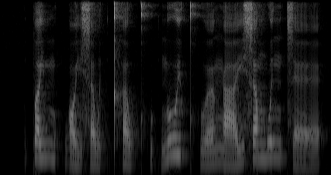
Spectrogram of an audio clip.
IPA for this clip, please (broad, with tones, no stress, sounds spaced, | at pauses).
p ɐ˧ j m ʊ˨ k̚ ɔː˨˩ j s ɐ˨˩ w ɪ˥ k̚ t̪ʰ ɐ˨˥ w kʷʰ ɪ˨ k̚ n̪ uː˥ j kʷʰ œː˨˧ ŋ aː˨˥ j s ɐ˥ m w ɪ˥ ŋ t͡s ɛː˨˩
